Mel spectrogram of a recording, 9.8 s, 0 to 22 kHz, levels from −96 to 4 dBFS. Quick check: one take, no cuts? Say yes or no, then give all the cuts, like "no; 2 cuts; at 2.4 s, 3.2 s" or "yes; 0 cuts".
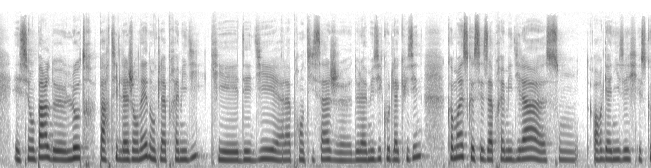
yes; 0 cuts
